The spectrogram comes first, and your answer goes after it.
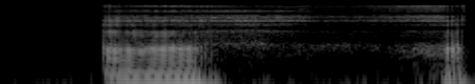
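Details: Pug Maria, a thirteen-year-old senior fawn female in Japan, snores once: a rough, low rattling inhale of about half a second, then a softer breathy exhale trailing off indoors.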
